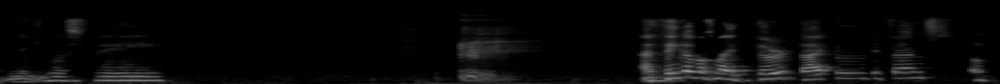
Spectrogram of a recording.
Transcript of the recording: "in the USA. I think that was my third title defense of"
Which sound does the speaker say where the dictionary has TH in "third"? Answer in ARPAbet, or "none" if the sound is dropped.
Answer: TH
